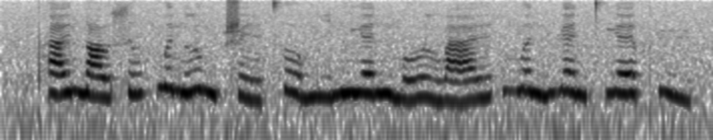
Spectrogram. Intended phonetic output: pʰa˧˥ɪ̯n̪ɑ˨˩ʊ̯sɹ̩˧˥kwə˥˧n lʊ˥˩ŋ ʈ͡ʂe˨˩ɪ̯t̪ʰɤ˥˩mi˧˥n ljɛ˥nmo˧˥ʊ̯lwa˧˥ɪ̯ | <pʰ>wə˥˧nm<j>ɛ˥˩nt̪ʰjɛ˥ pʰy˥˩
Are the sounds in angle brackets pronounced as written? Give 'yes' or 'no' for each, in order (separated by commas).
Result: no, no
